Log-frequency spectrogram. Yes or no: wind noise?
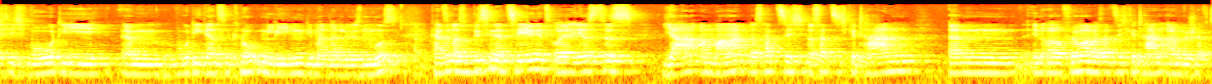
no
